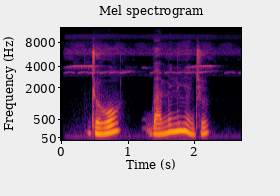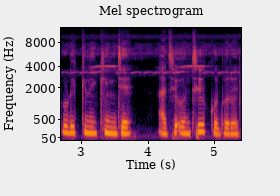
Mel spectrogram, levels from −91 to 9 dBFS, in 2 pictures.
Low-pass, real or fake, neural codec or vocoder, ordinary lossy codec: none; real; none; none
